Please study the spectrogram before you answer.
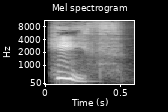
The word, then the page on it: heath: British English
